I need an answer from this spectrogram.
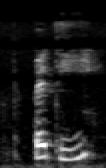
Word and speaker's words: petit: For example, souris, né, veau, petit, grand. In these words, we don't pronounce last letter.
